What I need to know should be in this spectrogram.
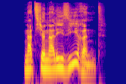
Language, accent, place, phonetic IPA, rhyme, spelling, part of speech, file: German, Germany, Berlin, [nat͡si̯onaliˈziːʁənt], -iːʁənt, nationalisierend, verb, De-nationalisierend.ogg
- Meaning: present participle of nationalisieren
